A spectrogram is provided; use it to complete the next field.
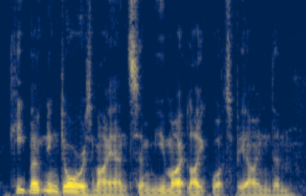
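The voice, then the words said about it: Thick put-on Cornish accent. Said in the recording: “in a very thick Cornish accent ... I love the accent as well.”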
